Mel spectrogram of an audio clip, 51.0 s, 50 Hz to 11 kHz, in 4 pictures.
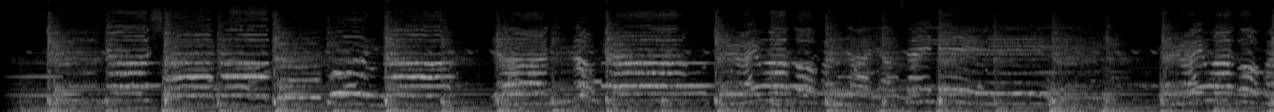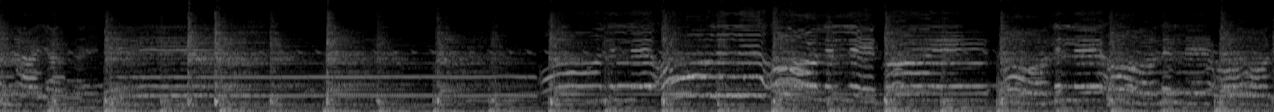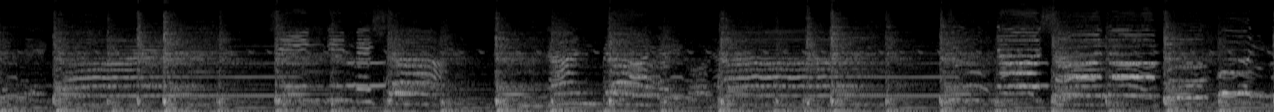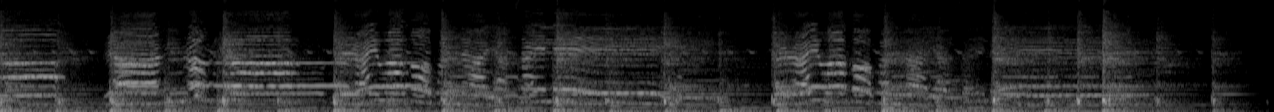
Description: Kachin music
choral song: My beautiful country the musicians rehearse for the festival and sing about the beautiful country they have left accompanied by percussion 797KB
